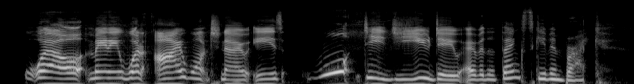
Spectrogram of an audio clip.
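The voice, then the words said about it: Speaks in a put-on accent. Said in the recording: “where you learned that accent”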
